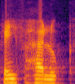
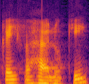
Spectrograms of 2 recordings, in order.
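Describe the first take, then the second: First: The last word ends on a bare 'k' consonant. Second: The last word ends with an 'i' vowel. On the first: "কাফের জায়গায় সাকিন পড়লে কোনো সমস্যা নেই" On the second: "এখানে কিটা উচ্চারণ করতে পারেন"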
